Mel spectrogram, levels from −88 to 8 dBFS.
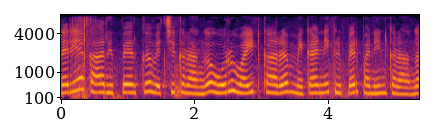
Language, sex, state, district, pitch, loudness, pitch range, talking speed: Tamil, female, Karnataka, Bangalore, 280 Hz, -12 LUFS, 270-295 Hz, 110 wpm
